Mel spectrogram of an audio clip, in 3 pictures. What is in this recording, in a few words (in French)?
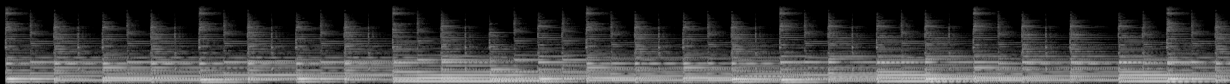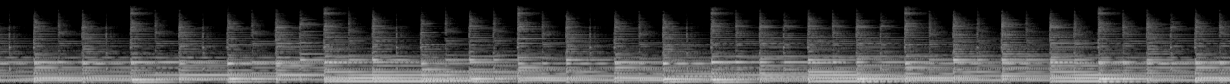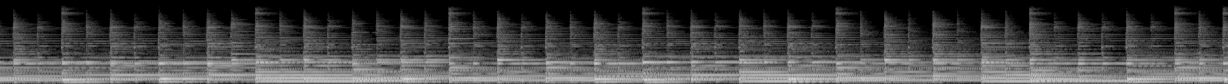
pour quatuor guitares percussions; cocorullo fabrice 039 est parti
